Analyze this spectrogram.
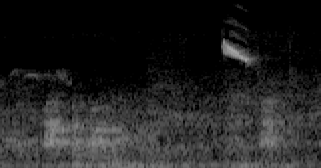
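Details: Female Japanese white-eye kept as a cage bird, giving a 'chíu' call meant to provoke a male into singing: one sharp, high whistled note that slides downward, with faint low background sounds.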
